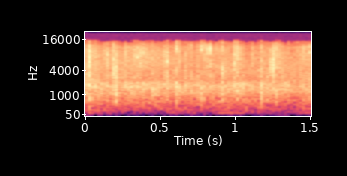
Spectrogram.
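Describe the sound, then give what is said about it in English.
A crowd seated in the seats at a downtown location claps their hands, a steady dense patter of many overlapping claps filling the moment with no one speaking over it. “So here at our downtown location, everybody's sitting out here in the seats, clap your hands because you're a part of the outer court.”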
